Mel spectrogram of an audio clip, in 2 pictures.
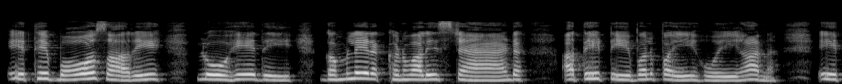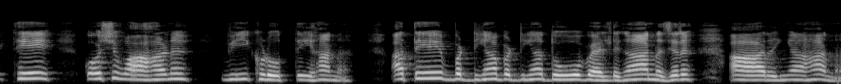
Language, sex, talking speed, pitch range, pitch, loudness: Punjabi, female, 100 wpm, 210-245 Hz, 225 Hz, -18 LUFS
